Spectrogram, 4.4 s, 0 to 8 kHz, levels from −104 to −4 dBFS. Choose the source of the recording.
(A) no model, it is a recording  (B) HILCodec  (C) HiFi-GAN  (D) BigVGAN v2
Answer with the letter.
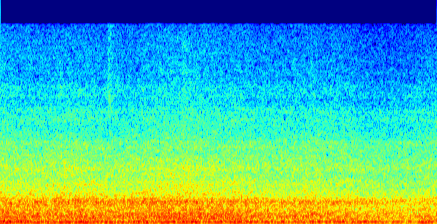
D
